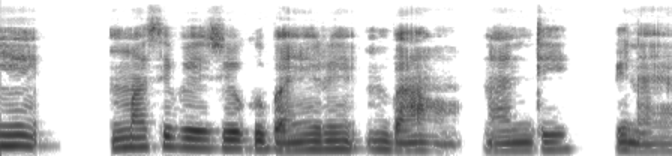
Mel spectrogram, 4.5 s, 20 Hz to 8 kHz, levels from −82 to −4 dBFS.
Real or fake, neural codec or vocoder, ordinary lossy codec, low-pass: real; none; none; 7.2 kHz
